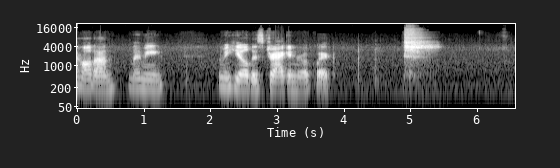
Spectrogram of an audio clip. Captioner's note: scoffs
